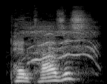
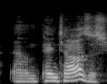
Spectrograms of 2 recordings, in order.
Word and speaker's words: Pantazis: sort of stuff, and Pantazis, yeah, that's the Greek pronunciation, the Australian pronunciation. It's actually in Greek you would say Pantazis, So so the accent changes, the emphasis totally. On the emphasis, the emphasis on the different syllable, right?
